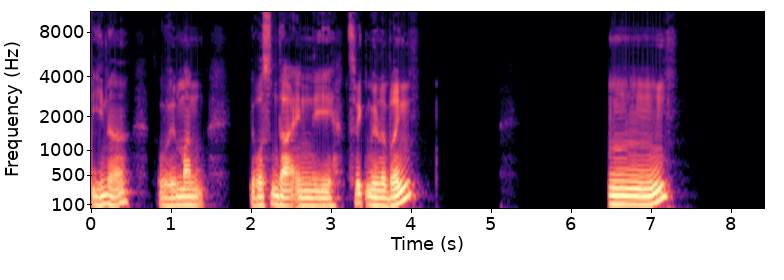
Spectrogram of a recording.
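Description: A middle-aged man talks calmly into a microphone, heard as if over an online call.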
